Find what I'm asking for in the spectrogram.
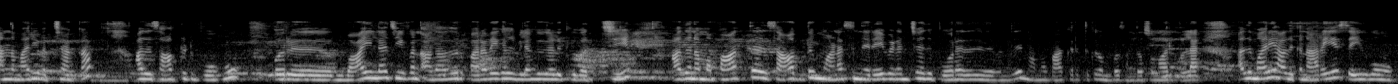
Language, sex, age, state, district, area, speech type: Tamil, female, 18-30, Tamil Nadu, Tiruvarur, rural, spontaneous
